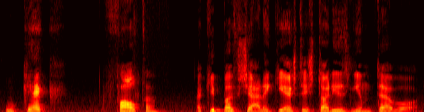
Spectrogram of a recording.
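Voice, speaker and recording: A young man with a European Portuguese accent, telling a story on his solo podcast in animated, slangy and self-mocking casual chat. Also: medium pitch, fairly quick. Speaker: podcast host.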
